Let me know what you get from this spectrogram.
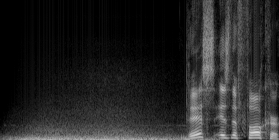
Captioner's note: animation whooshing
